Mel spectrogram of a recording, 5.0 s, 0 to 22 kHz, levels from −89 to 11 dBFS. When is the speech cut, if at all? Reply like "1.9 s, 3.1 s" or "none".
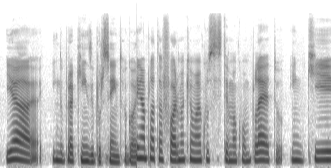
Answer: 2.0 s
